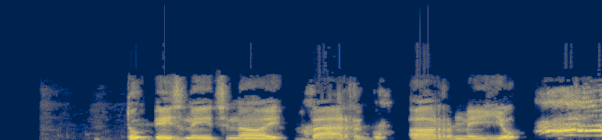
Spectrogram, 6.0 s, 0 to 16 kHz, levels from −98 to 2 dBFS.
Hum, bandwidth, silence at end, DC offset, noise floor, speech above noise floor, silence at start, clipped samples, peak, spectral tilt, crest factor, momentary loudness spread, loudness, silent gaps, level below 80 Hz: none; 7.8 kHz; 0 s; under 0.1%; -60 dBFS; 47 dB; 1.25 s; under 0.1%; 0 dBFS; -5 dB/octave; 14 dB; 10 LU; -13 LUFS; 2.88-2.93 s, 3.94-4.08 s, 5.26-5.32 s; -58 dBFS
